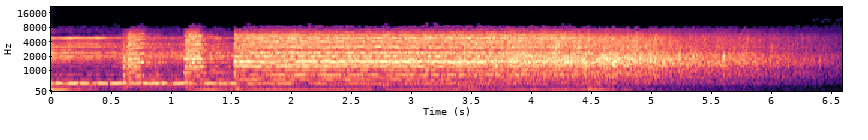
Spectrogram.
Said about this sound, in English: Isn't that cool? I like how they have applause after. I love the old recordings.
